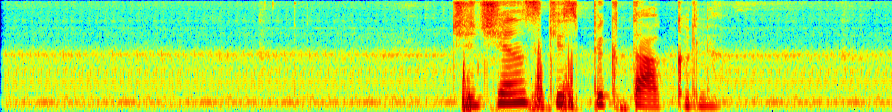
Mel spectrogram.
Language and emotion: Russian, neutral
